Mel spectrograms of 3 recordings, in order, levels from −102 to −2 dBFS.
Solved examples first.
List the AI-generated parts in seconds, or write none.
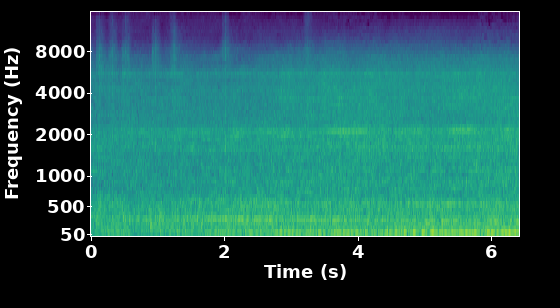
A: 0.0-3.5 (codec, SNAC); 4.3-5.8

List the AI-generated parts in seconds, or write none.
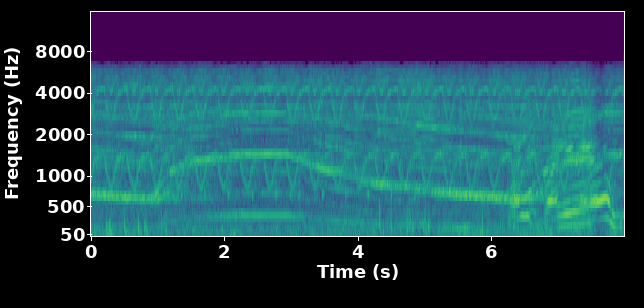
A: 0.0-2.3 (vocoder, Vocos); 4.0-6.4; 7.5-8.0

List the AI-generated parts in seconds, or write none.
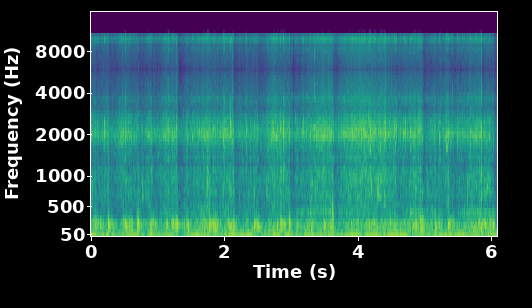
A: 2.3-6.1 (vocoder, BigVGAN v2)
